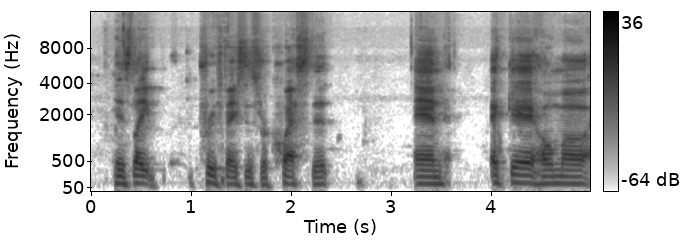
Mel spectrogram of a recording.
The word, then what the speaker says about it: Ecce Homo: His late prefaces requested and echomo, how do you say that again? Eomo.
